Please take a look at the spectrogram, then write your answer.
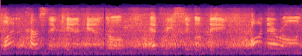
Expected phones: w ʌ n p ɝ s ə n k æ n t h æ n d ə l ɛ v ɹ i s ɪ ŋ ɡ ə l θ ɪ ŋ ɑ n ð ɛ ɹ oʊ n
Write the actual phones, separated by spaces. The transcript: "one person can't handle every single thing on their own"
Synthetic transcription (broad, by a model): w ʌ n p ɝ s ə n k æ n h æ n d l ɛ v ɹ i s ɪ ŋ ɡ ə l θ ɪ ŋ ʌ n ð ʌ ɹ oʊ n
